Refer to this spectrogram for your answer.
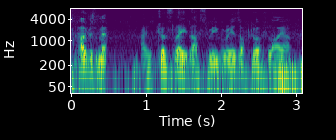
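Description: The pace is moderate. The tone is slightly mellow. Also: man, medium pitch for a man, ordinary pitch variation.

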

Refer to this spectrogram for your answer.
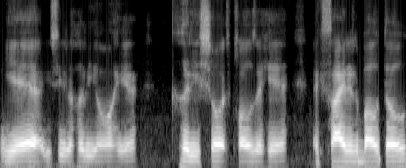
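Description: A dark, mellow voice moves at a moderate pace in a dry recording with no echo and a quiet background. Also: man. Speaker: basketball coach. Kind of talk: casual vlog chat. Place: car. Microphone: camera far.

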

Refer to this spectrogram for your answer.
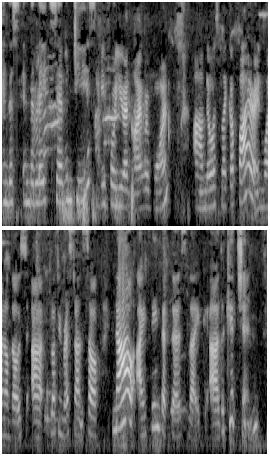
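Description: A woman speaks at a moderate pace, and the sound is dry with no echo. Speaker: travel vlogger. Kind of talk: casual vlog chat. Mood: cheerful, chatty. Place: waterside. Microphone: phone near.

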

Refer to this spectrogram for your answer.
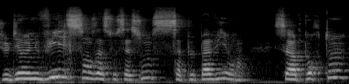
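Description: A woman talks very fast in a high voice with ordinary pitch variation. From Alsace. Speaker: painter; guest. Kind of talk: interview. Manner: halting. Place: studio. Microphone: studio mic.

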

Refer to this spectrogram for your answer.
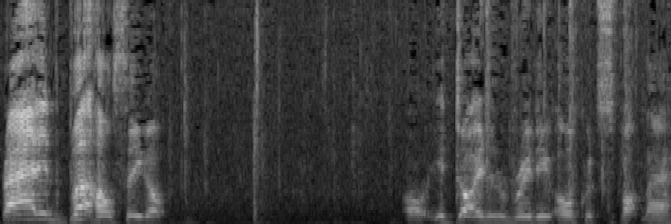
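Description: Here a man talks at a high pitch and a moderate pace. His tone is bright and sharp. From West Midlands. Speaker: gaming streamer. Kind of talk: live gameplay stream chat. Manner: animated. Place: home room.

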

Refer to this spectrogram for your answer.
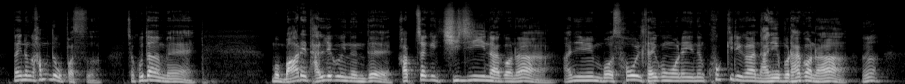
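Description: A man's fairly high-pitched voice, animated in tone and lively in intonation, at a fairly quick pace on a very clean recording with a silent background. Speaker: horse racing betting commentator. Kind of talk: opinion monologue.

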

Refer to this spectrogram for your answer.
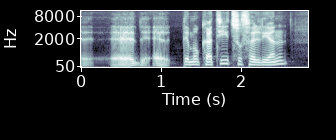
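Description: The background is quiet. A woman speaks with a fairly low pitch and ordinary pitch variation. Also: dry sound with no echo. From Austria. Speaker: actress. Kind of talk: press interview. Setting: café press event. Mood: calm, reflective. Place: hall. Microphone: handheld.

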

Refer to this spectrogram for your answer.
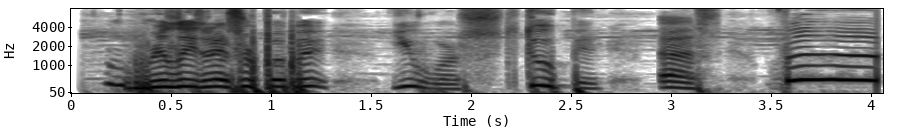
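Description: This is a cartoonish character voice. Its pitch sits fairly high. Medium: puppet show. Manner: anxious, whiny.

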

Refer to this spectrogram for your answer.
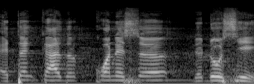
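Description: A man projects a raised voice with fairly even intonation over light background noise. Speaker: speaker. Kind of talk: campaign speech. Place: stadium. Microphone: handheld.

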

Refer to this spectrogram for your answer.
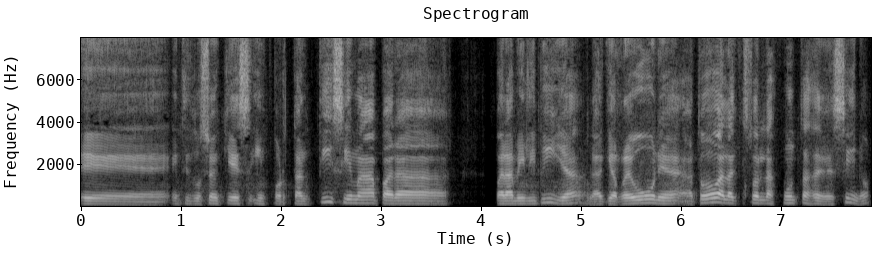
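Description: A man's fairly high voice at a fairly slow pace, with ordinary pitch variation, light background noise and a dry sound with no echo. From Chile, rural Melipilla; Chile. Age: 60s. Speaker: businessman and council candidate; council candidate. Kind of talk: political debate. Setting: café with live audience. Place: cafe. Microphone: handheld.

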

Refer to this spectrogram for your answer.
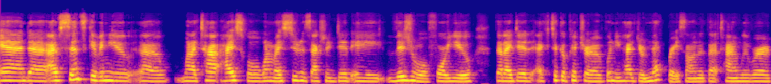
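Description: A woman speaks at a fairly quick pace with a fairly low pitch and fairly even intonation against a quiet background. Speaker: coach, interview host. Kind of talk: interview host introduction. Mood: warm, grateful. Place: home room. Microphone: video call.

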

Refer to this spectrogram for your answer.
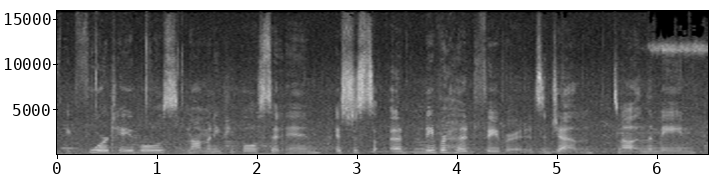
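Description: A woman speaks at a moderate pace with hardly any pauses. The sound is dry with no echo, with noticeable background noise behind it. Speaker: travel vlogger. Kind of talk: casual vlog chat. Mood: relaxed, playful. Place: waterside. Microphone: phone near.

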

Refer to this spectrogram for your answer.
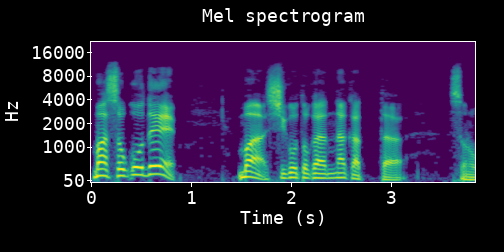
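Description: Against a quiet background, a man speaks at a fairly slow pace with very wide pitch swings, the sound dry with no echo. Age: 50s. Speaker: radio conspiracy-corner commentator; radio guest or co-host. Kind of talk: radio talk segment, explaining a topic. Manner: hesitant, many fillers. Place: studio. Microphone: studio mic.

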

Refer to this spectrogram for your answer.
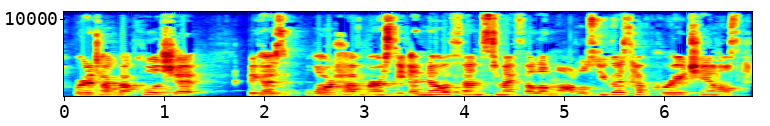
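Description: With noticeable background noise behind her, a woman with a high pitch and an Alaskan accent speaks at a moderate pace in a monotone, flat intonation at very even loudness. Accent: American (Alaska). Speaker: model and vlogger. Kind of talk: casual vlog monologue. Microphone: poor quality camera.

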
